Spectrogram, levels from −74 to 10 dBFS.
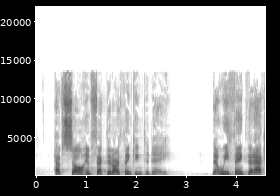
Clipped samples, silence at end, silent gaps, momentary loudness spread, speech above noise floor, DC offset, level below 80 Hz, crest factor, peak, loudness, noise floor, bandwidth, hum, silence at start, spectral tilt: under 0.1%; 0 s; none; 13 LU; 42 dB; under 0.1%; -72 dBFS; 18 dB; -6 dBFS; -23 LUFS; -65 dBFS; 14 kHz; none; 0.35 s; -3 dB/octave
